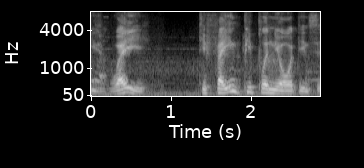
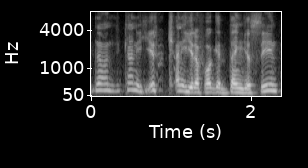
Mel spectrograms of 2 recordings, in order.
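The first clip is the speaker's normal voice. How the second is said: retold shouting; 9 semitones higher than usual. Comedian shouting down the mic at deaf audience, half-hearted mock shout. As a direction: imitate shouting down a mic, amused. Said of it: "So he starts shouting down the mic".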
